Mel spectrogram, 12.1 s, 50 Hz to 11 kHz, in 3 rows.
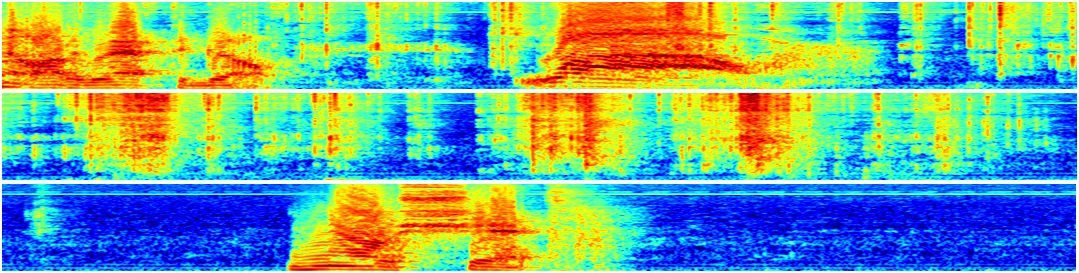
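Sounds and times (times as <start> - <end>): card packaging crinkling and rustling: 0.9 - 8.3.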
